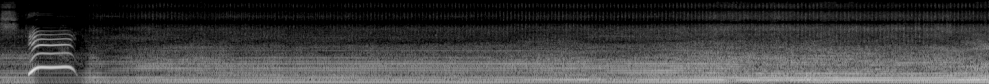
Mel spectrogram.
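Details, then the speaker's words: Briggs & Stratton push mower after a low-rpm fix (part zip-tied down from frame to head, wheels adjusted, new governor spring): starts first pull, then a steady drone that holds pitch while cutting grass. The engine governs properly and runs healthy under load. "Here, runs a lot better now. Got starting to first pull. Guaranteed."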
